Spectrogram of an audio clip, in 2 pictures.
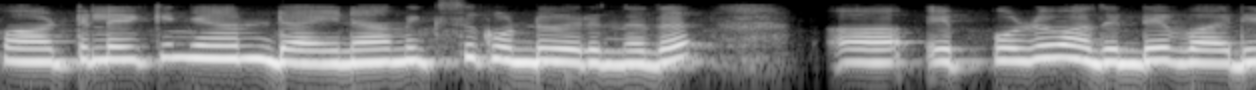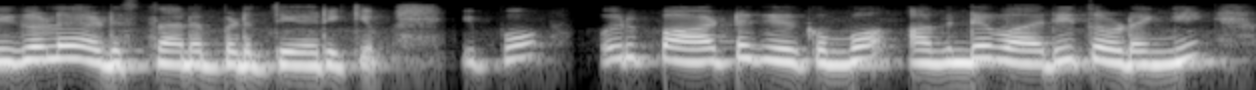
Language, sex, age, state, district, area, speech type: Malayalam, female, 18-30, Kerala, Thiruvananthapuram, rural, spontaneous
